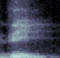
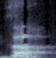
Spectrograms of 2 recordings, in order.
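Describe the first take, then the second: First: The word ends in a long ee vowel. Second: The word ends in a short schwa vowel. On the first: "use the E and say the" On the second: "use the schwa and say the"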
